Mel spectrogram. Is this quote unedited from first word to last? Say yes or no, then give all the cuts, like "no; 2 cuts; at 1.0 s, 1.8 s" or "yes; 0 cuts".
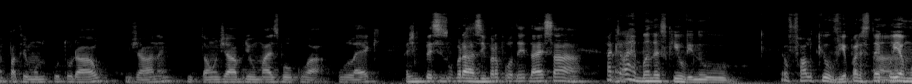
no; 3 cuts; at 2.8 s, 4.5 s, 6.9 s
